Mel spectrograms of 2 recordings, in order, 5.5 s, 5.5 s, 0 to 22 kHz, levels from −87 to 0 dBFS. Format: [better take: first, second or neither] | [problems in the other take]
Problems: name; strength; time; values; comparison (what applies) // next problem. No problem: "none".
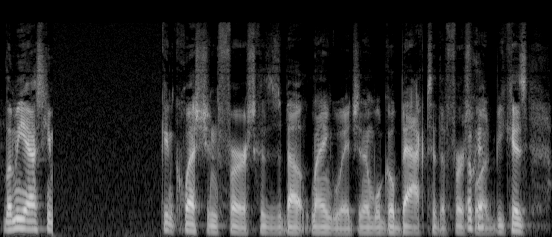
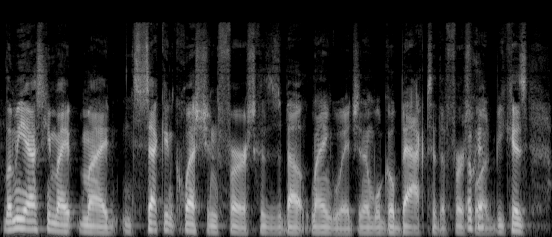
second | audio cutting out; at 0.5 s for 1 s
